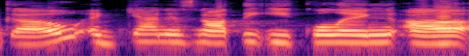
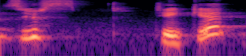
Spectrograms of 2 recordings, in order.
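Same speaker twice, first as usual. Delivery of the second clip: dog cue voice; 6 semitones higher, 7 dB quieter than usual. Real, not acted. Trainer cueing dog in high voice.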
